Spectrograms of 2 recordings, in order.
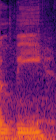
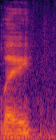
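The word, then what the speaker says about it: Lei: i'm over here yosh now let's get our lee it's pronounced not lay okay so i gotta go here mechanical door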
